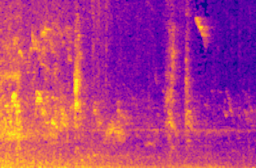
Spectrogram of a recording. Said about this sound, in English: It is getting light now. Oh God, I can hear birds now. Fuck birds.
